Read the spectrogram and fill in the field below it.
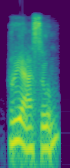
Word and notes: reassume: Indian

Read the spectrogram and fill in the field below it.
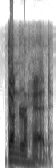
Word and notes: dunderhead: American English

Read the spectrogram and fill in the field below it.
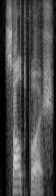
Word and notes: saltbush: American English

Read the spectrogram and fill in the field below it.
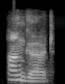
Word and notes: ungird: Indian

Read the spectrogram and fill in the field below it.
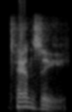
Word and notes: tansy: American English

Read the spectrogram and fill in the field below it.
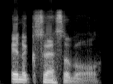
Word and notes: inaccessible: British English

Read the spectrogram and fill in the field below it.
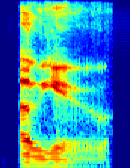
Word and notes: OU: British English

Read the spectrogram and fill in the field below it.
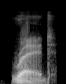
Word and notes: red: British English

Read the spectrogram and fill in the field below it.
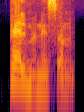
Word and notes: Pelmanism: Indian

